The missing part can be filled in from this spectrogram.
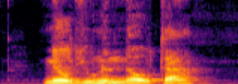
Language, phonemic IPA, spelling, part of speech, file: Dutch, /mɪlˈjunəˌnota/, miljoenennota, noun, Nl-miljoenennota.ogg
- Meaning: annual budget of the kingdom of the Netherlands, as presented in the miljoenenrede (a formal speech in the Tweede Kamer by the Dutch Minister of Finance)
